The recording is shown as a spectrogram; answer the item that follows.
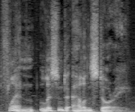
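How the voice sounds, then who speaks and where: A man's voice: low-pitched, wildly swooping pitch, moderate pace, gravelly, background noise. A man narrating a read-along adventure story in a dramatic, scripted style.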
